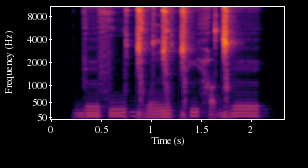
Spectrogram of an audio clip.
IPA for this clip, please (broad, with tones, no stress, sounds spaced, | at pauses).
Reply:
b øː˨ f uː˨˦ ɡ͡ǀ oː˨ ŋ͡ǀ u˧ ǀʰ y˦ h ɑ̰˦ ɡ͡ǀ øː˦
